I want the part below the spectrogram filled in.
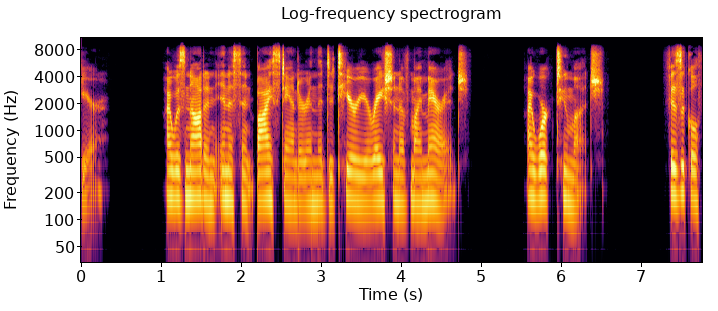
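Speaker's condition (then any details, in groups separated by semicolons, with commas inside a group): No condition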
